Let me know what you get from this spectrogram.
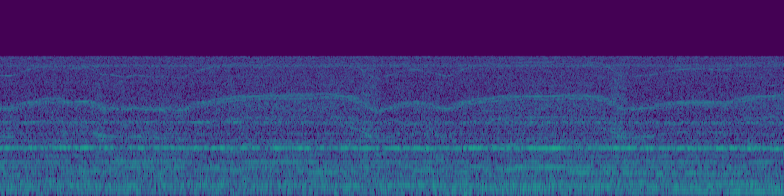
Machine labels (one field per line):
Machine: pump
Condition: abnormal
